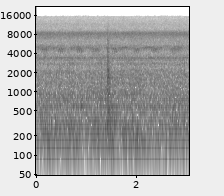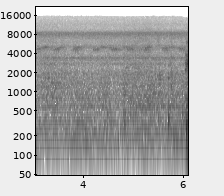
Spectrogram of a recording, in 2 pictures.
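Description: Crickets chirping faintly in a steady, even rhythm of about three high pulses a second. A faint single tap about one and a half seconds in.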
